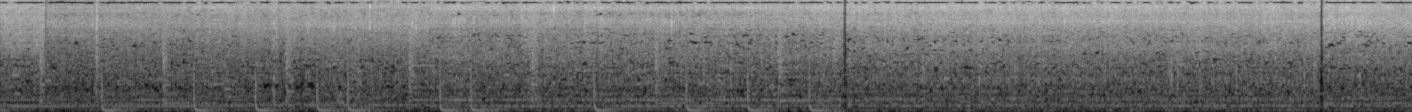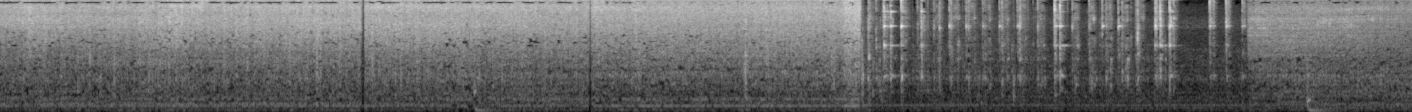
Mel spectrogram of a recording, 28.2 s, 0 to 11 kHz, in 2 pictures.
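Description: Slices of summer sausage sizzling on a flat cast iron griddle, a steady frying hiss. About 23 seconds in it gives way to a quick run of sharp clicks and knocks.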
